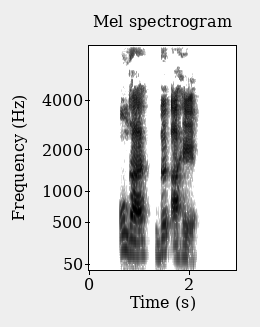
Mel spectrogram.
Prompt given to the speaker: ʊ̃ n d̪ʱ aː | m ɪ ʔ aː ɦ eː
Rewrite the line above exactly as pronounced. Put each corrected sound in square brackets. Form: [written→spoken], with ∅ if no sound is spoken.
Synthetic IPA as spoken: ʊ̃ n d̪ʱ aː | [m→b] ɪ ʔ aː ɦ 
